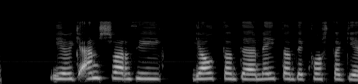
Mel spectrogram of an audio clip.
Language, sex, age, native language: Icelandic, female, 20-29, Icelandic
